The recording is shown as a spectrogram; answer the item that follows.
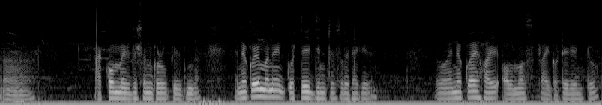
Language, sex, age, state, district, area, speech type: Assamese, male, 18-30, Assam, Barpeta, rural, spontaneous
